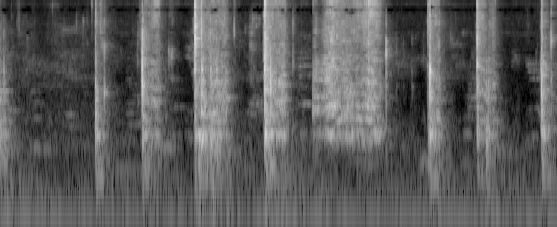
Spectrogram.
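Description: Spoon stirring thick ground-beef tomato sauce in a coated skillet, scraping and knocking against the pan in a string of short strokes, with one longer scrape about three seconds in.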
